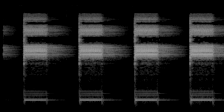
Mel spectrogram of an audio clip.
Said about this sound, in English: At Loring Air Force Base in Maine, alarms sounded and the entire base was placed on high alert as a red flying orb crossed into the base's restricted airspace, flying at a very low altitude.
